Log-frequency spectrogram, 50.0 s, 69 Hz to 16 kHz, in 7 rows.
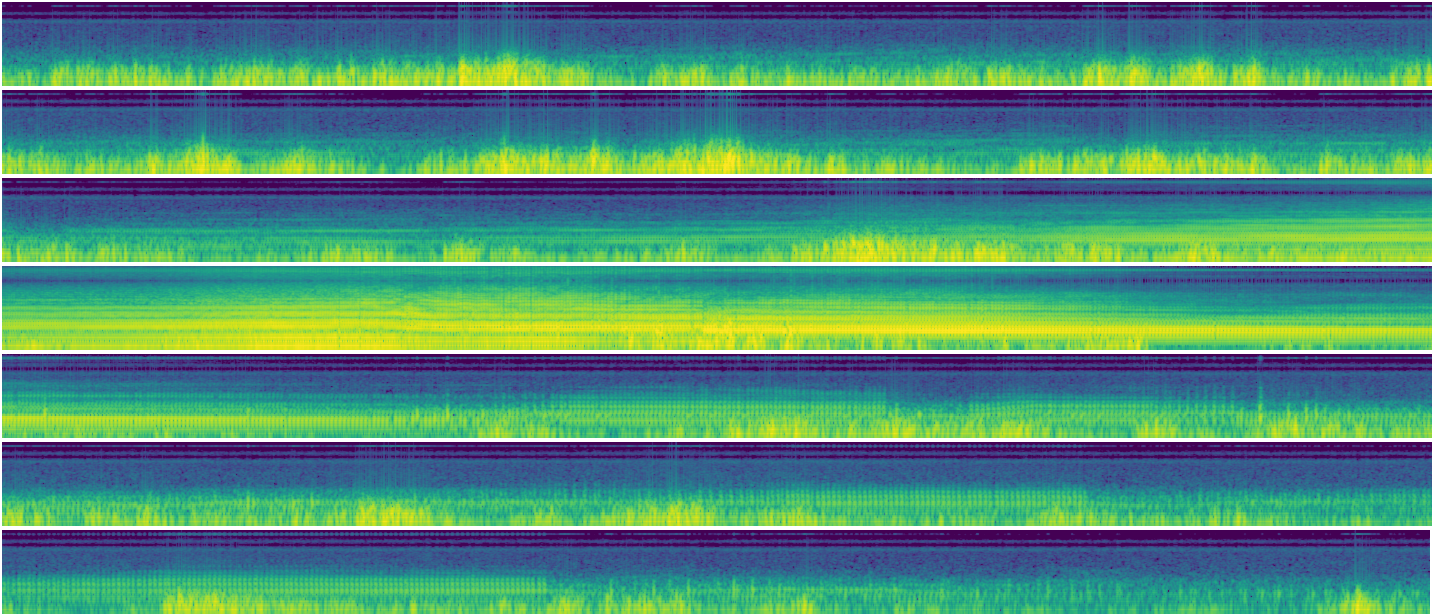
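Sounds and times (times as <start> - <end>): motorcycle engine passing by: 9.6 - 48.6.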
